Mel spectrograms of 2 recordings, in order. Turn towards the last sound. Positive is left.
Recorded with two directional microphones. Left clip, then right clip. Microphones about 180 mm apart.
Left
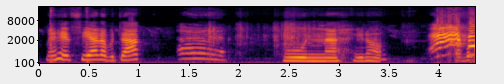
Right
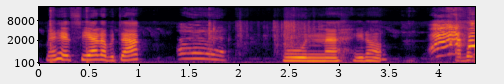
turn(degrees=-20)  # may be behind; listen again after turning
